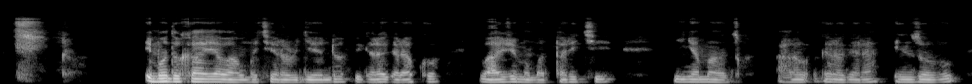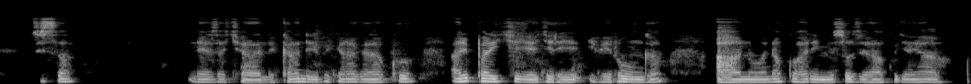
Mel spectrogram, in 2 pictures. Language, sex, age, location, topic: Kinyarwanda, male, 50+, Nyagatare, agriculture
